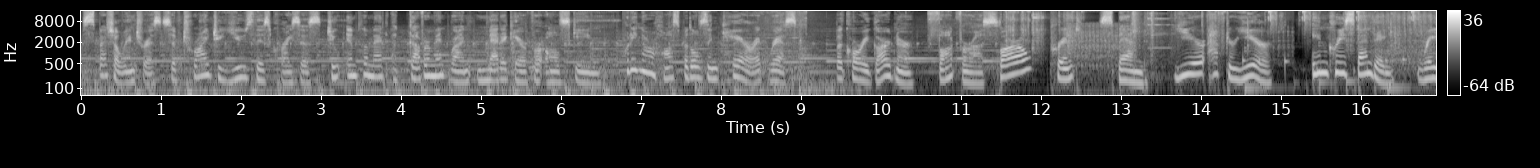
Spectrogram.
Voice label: english american political ads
